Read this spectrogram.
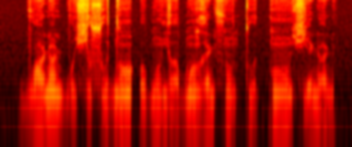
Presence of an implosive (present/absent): absent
